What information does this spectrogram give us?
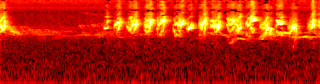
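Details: Barn swallow opening with a soft drawn-out whistle, then breaking into fast, continuous twittering with buzzy notes and short downward slurs, about three notes each second.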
